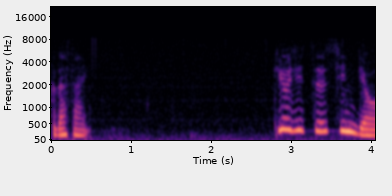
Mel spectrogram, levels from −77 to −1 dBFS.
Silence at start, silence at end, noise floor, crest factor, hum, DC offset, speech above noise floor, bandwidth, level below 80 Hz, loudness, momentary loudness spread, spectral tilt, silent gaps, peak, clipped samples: 0 s; 0 s; -57 dBFS; 14 dB; none; under 0.1%; 34 dB; 8.4 kHz; -62 dBFS; -24 LUFS; 12 LU; -8.5 dB/octave; none; -12 dBFS; under 0.1%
